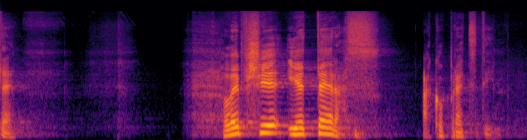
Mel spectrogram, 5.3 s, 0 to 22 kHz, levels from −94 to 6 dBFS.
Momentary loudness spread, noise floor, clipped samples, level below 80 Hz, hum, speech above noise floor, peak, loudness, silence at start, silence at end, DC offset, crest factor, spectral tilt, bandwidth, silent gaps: 22 LU; -71 dBFS; under 0.1%; -70 dBFS; none; 53 dB; 0 dBFS; -18 LUFS; 0 s; 0.35 s; under 0.1%; 22 dB; -4.5 dB/octave; 16 kHz; none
